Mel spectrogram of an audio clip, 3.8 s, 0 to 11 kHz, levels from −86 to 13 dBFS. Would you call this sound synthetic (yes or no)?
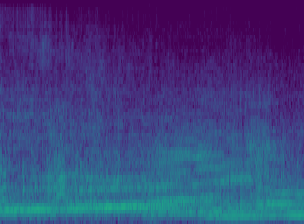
yes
